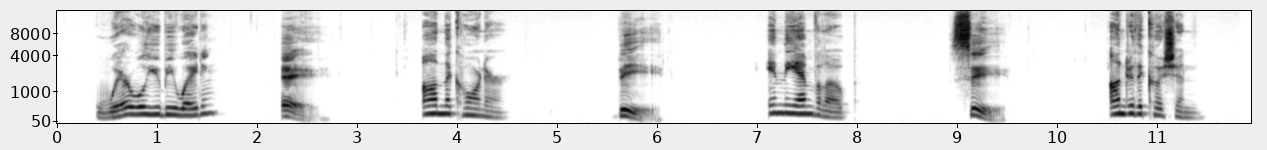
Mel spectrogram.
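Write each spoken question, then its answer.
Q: Where will you be waiting?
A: A: On the corner.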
